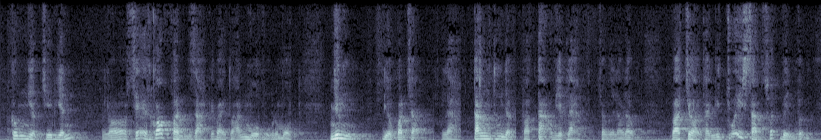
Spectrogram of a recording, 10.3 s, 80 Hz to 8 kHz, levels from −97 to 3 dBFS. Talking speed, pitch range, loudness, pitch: 240 wpm, 110-145 Hz, -24 LUFS, 120 Hz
